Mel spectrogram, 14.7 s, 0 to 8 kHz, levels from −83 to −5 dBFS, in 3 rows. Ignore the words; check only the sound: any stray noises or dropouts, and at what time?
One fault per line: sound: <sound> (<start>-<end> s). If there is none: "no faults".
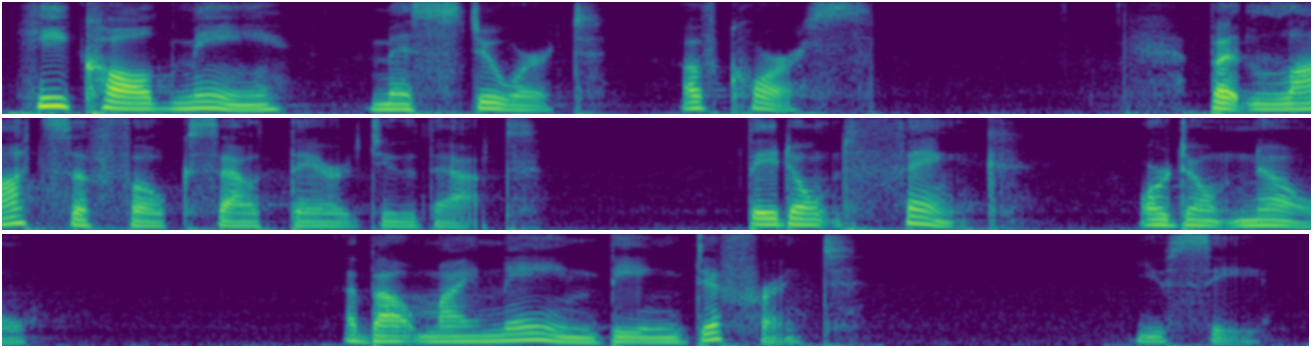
no faults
